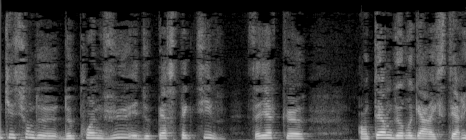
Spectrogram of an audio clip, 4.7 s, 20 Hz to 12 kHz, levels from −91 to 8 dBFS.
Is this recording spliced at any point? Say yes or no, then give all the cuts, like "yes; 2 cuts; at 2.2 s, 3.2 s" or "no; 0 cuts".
no; 0 cuts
